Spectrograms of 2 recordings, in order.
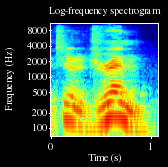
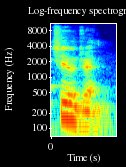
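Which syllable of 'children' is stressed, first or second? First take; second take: second; first. First: The stress is on the second syllable. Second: The stress is on the first syllable. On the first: "a lot of people here stress on the dren. They say children" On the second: "It's really children"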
